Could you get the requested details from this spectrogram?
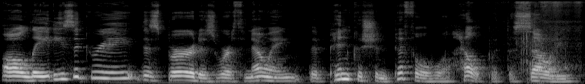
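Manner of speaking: lively rhyming read-aloud for a class; reading to children. Acted. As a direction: read each verse with bounce for the kids. Teacher reads rhyming picture book aloud.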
